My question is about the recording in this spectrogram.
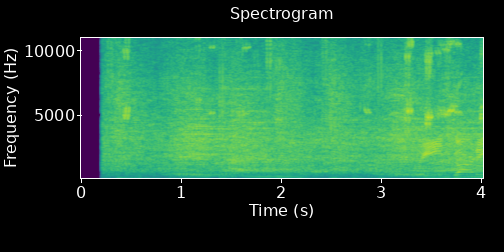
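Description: Basketball dribbled on a hardwood court, about two bounces a second, under steady arena crowd noise. A commentator's voice comes in near the end.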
